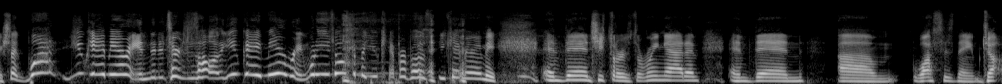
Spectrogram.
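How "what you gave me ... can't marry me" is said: much higher, shrill-pitched indignant outburst, imitating; mock outraged yell. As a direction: act out her hammed-up fury over the ring. Retold outburst at fiancé.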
